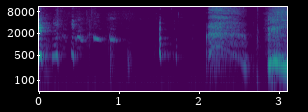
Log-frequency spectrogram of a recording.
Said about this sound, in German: Ja, oh, jetzt habe ich, jetzt habe ich so, hast du das gerade gehört? Ich habe dich gerade beim Einatmen verschluckt.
